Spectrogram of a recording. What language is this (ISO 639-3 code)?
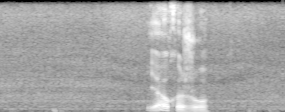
rus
